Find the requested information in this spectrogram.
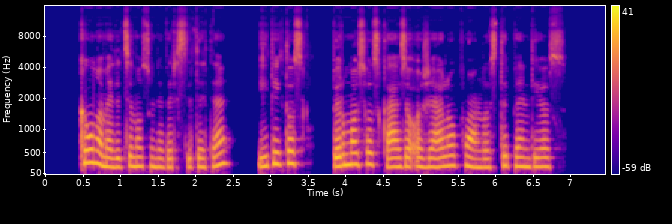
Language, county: Lithuanian, Kaunas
